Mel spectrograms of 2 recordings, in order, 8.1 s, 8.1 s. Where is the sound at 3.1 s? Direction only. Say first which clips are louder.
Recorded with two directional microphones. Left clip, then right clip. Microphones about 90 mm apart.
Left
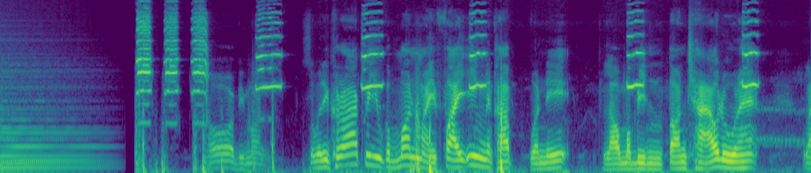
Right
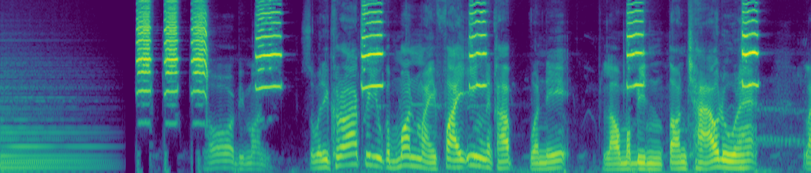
Left 1 dB; 40° right (ahead or behind).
